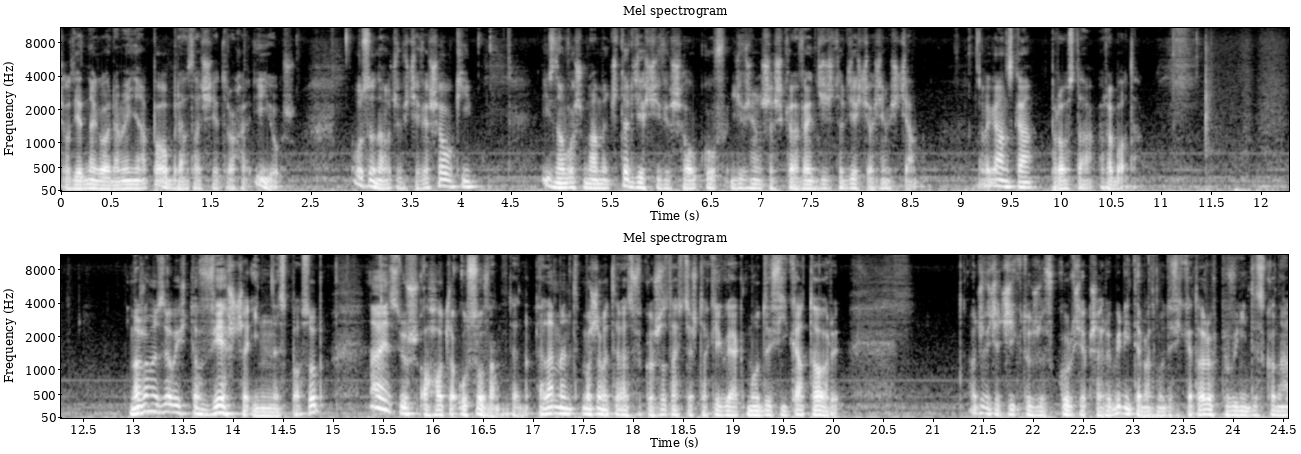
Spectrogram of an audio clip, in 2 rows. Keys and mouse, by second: 1.9 a, 3.5 w, 9.2 a, 15.5 Tab, 16.0 x, 23.5 shift+a.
